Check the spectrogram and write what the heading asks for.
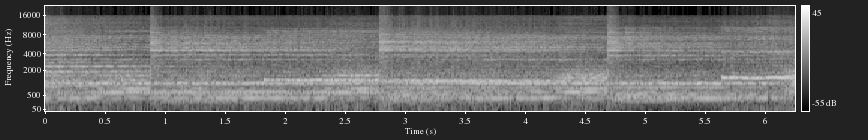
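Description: Music played loud through a Kicker CSC65 6.5-inch coaxial car speaker held in free air on amplifier power: electronic music with bell-like synth notes and very little bass. The melody changes about every two seconds.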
